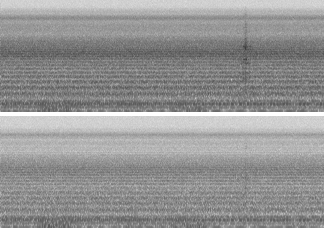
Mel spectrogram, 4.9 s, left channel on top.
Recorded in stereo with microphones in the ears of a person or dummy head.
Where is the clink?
80° left.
